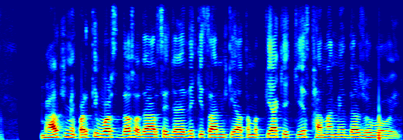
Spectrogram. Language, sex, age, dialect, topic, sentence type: Magahi, male, 25-30, Southern, agriculture, statement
